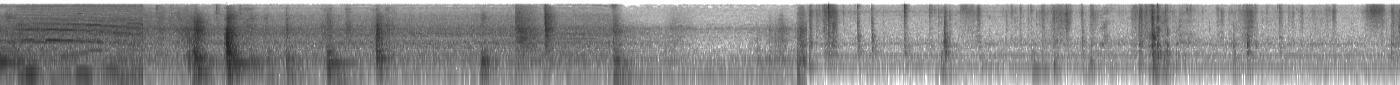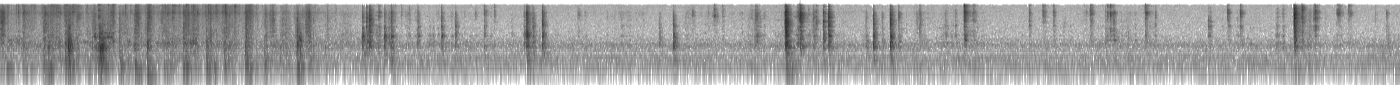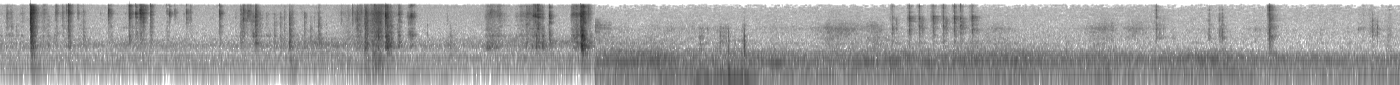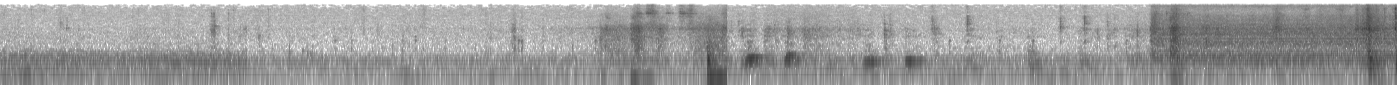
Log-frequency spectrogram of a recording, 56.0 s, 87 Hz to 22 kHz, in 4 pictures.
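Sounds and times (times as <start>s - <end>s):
steady hum: 33.4s - 49.3s.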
